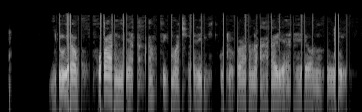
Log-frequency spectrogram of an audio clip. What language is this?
Swahili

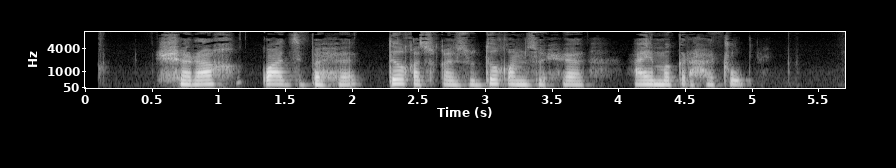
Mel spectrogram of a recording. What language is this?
Abkhazian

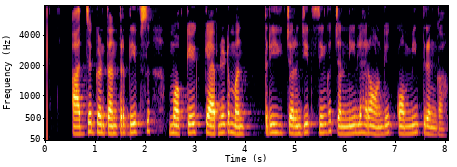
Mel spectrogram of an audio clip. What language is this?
Punjabi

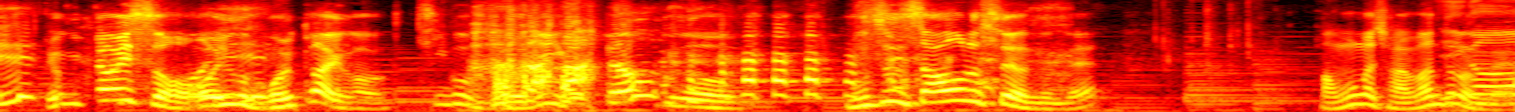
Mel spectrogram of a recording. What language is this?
Korean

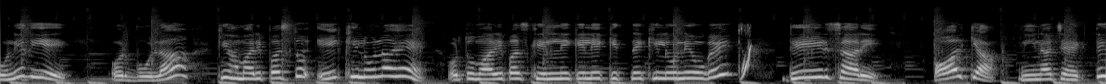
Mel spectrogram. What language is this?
Hindi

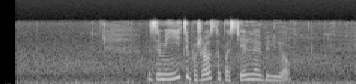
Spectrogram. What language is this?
Russian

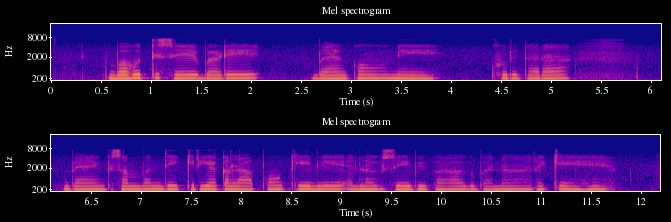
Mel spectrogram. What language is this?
Hindi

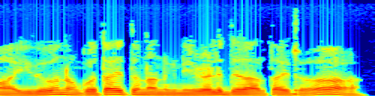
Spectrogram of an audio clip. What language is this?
Kannada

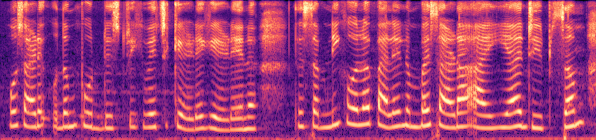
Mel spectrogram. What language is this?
Dogri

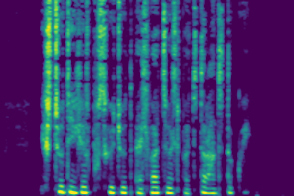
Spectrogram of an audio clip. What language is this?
Mongolian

